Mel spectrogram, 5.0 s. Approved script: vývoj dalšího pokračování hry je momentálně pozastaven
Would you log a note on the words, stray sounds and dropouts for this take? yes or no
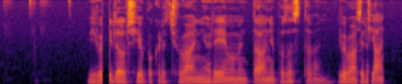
yes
